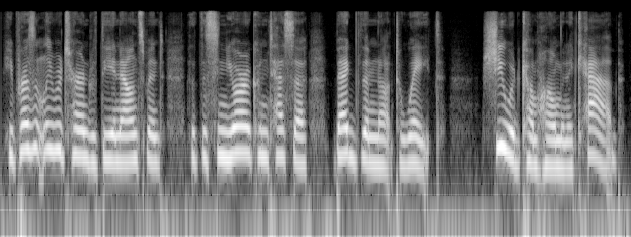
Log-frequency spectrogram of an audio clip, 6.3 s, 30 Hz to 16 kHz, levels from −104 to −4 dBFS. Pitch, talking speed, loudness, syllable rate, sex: 235 Hz, 200 wpm, -17 LUFS, 6.5 syllables/s, female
